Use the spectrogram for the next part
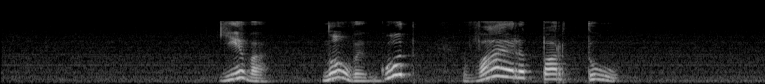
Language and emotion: Russian, positive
